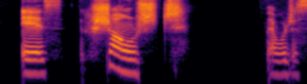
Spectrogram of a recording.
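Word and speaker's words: chrząszcz: will ever learn in Polish, as for the pronunciation, is książcz.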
